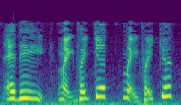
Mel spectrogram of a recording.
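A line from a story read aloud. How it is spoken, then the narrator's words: Shriek. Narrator (Vietnamese): rít lên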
